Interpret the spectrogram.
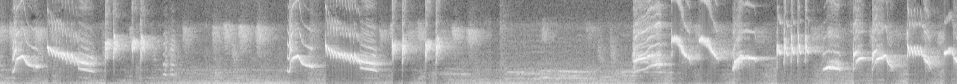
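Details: Male orange-headed thrush in competition pouring out rich, varied song: quick down-slurred whistles and high chattering phrases in fast bursts, with a softer pause midway before another energetic run.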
